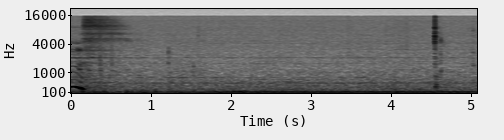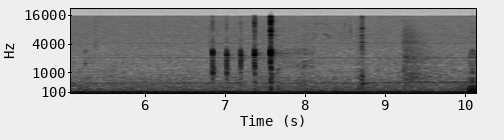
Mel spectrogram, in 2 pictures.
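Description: Quiet car cabin with the ignition off: a low steady hum and a few faint, sharp clicks, including a quick run of about five clicks a little past halfway.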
